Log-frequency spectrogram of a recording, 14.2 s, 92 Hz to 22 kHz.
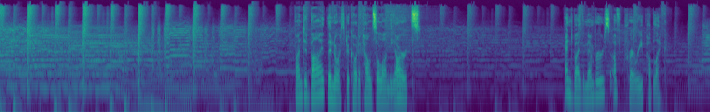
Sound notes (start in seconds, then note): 6.0 voiceover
